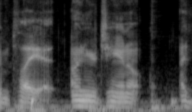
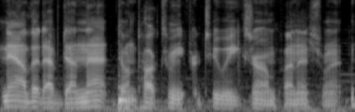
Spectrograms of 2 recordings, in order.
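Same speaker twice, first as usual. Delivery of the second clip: ordinary delivery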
